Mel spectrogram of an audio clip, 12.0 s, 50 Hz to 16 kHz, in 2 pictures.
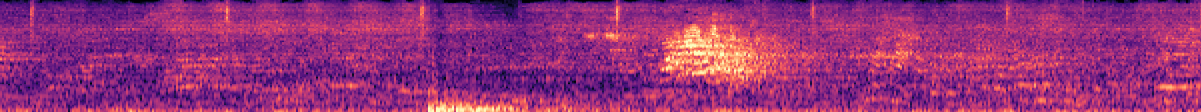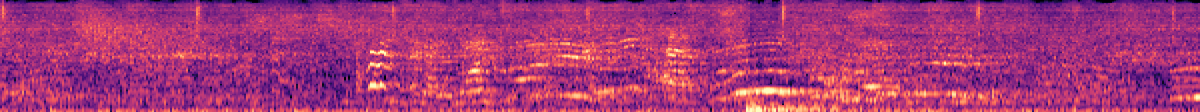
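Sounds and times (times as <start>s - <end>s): thump: 2.2s - 2.6s.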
